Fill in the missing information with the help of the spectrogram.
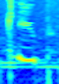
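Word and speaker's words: Cyloop: I believe it's pronounced Kloop. Kloop. See how it turns into more of a square Kloop?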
